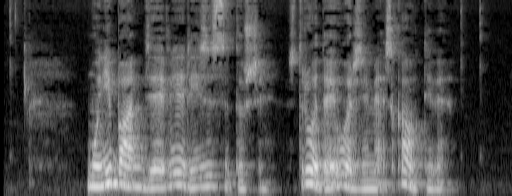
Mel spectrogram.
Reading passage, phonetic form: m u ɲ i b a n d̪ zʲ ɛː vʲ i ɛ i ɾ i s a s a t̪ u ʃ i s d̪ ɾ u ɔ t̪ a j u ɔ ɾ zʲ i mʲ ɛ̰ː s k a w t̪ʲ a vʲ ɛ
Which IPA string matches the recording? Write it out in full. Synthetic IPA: m u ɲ i b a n d̪ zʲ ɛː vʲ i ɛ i ɾ i z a s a t̪ u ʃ i s t̪ ɾ u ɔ d̪ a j u ɔ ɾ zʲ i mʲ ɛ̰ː s k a w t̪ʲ i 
